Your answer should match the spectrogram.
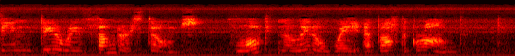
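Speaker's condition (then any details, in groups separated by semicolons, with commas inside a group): No condition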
